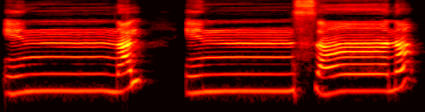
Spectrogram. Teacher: नून मुशद्दद है, नून के ऊपर गुन्ना करना है।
